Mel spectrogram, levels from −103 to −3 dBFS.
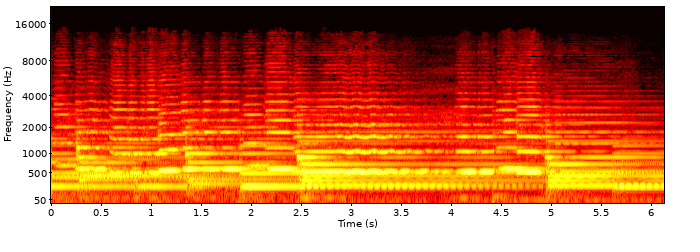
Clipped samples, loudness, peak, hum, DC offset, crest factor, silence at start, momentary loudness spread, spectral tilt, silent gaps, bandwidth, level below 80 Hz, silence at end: under 0.1%; -22 LUFS; -10 dBFS; none; under 0.1%; 12 dB; 0 s; 8 LU; -5 dB/octave; none; 9.6 kHz; -56 dBFS; 0 s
